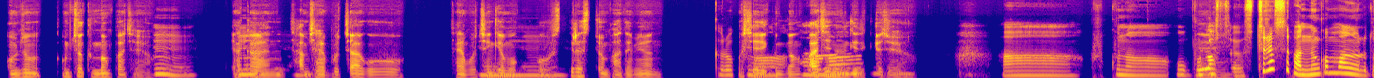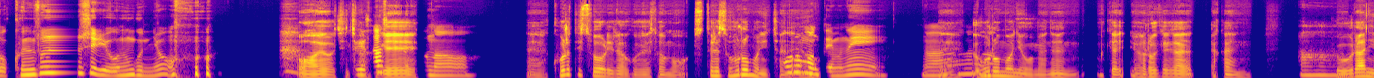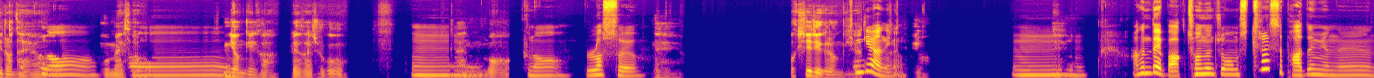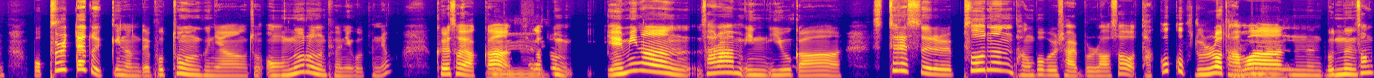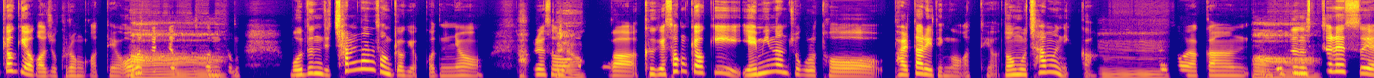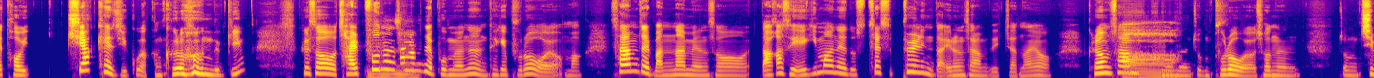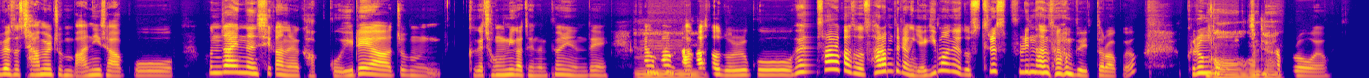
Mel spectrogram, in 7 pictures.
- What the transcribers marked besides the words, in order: distorted speech; other background noise; laugh; tapping; gasp; laughing while speaking: "그런"; static; laughing while speaking: "풀린다는 사람도"
- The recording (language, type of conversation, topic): Korean, unstructured, 스트레스가 쌓였을 때 어떻게 푸세요?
